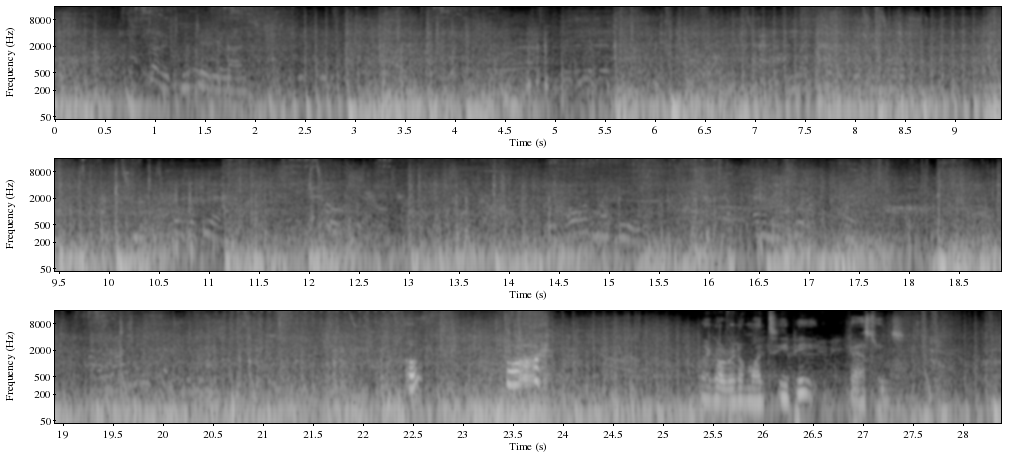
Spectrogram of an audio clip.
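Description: Energy guns fire rapidly in bursts.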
